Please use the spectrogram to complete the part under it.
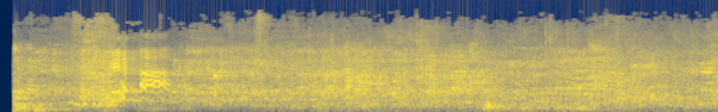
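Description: A crowd murmurs and chatters in the hall.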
